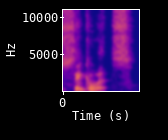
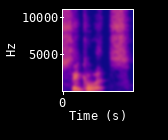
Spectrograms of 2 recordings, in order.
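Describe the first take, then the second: First: The name is said as sin-ko-witz. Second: The name is said as sin-ko-witz.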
